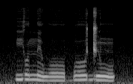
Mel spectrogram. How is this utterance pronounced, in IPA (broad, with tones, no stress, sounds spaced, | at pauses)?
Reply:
j ʊ˦ n ɪ˨ w oː˨ ɓ oː˦ d͡ʒ ũ˨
